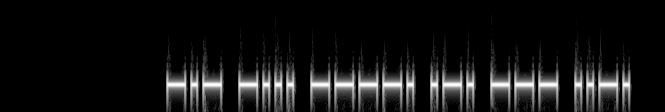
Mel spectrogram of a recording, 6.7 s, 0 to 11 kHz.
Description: Morse code, heard as a keyed tone, about 20 wpm, 700 Hz. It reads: KB9ROF
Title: USA Call Signs - 6 Characters - Repeated 3x - 20wpm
